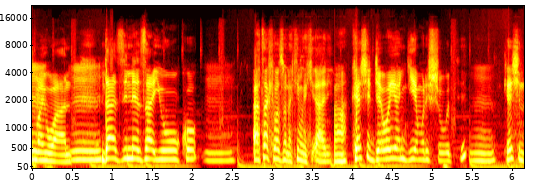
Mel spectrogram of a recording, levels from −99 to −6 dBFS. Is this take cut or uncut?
cut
